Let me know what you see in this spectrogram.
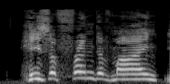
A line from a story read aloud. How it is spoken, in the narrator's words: yelled Sheila, sprinting out of the darkness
